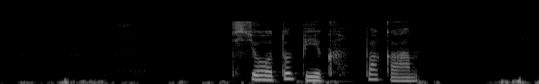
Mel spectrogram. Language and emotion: Russian, sad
